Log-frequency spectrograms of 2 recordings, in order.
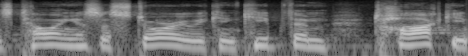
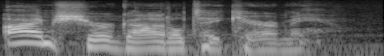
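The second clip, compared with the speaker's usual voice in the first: put-on cheerful voice, lower; 5 semitones lower than usual. Retelling a friend's answer after he lost his job: imitating a cheerful reply. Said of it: "He said with cheerful voice".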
